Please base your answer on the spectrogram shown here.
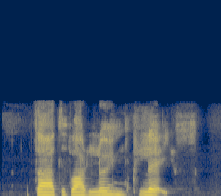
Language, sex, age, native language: Icelandic, female, 6, Icelandic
